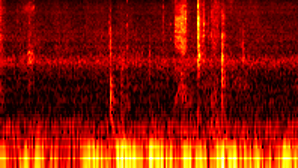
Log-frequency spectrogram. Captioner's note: ruler clatters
